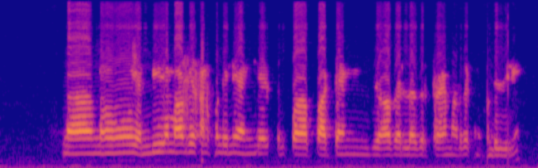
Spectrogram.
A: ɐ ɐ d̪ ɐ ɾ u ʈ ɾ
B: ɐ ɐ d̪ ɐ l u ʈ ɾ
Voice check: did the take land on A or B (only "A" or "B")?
A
